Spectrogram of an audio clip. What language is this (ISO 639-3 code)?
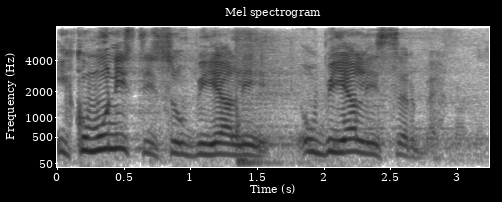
srp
